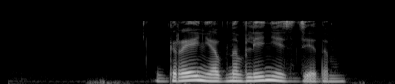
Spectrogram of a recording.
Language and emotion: Russian, neutral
